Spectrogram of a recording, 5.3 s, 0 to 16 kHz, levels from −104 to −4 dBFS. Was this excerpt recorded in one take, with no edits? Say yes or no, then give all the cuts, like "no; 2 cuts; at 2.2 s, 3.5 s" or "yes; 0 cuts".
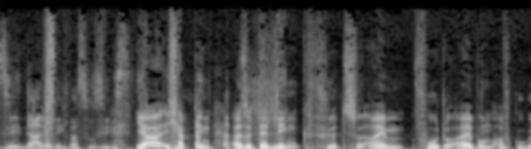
yes; 0 cuts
